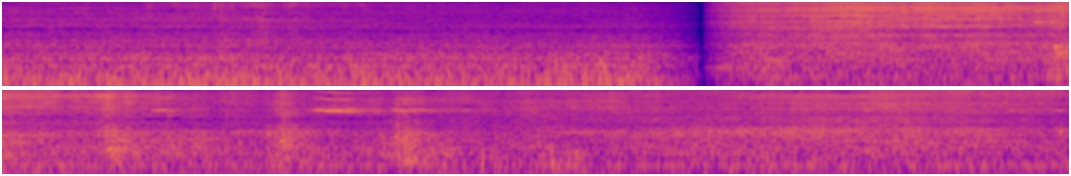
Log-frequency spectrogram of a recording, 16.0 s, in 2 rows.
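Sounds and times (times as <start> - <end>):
diesel locomotive rumble: 0.0 - 16.0
steel wheels squealing: 5.3 - 16.0
wheels hissing on track: 5.3 - 16.0
train clanks: 5.4 - 16.0.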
